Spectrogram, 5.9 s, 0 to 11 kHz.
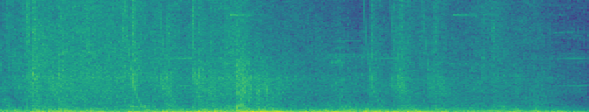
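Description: Weapons fire and explosions from a space battle in the strategy game Galactic Civilizations 3 keep up a dense, loud stream of booms and bursts, one heavier blast near the middle, with no speech over it.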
